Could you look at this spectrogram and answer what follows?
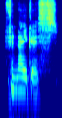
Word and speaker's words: Finnegas: these two strange words feon it's pronounced as finn and finnegas as phenagus how do you think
